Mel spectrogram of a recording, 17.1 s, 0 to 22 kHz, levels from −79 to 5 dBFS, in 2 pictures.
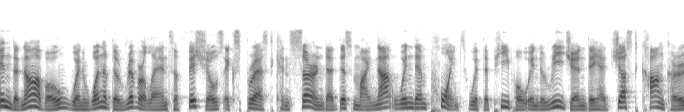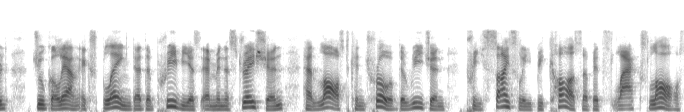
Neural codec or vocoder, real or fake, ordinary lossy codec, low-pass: none; real; Opus, 24 kbps; 7.2 kHz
